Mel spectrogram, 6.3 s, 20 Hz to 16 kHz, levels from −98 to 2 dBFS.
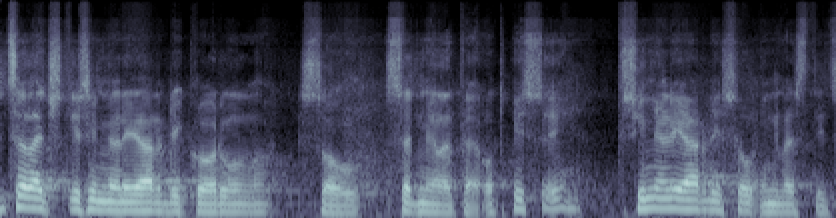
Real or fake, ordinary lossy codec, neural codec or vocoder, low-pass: fake; Opus, 16 kbps; codec, 44.1 kHz, 7.8 kbps, Pupu-Codec; 14.4 kHz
